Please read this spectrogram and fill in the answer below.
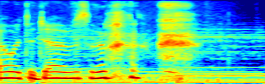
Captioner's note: laughs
